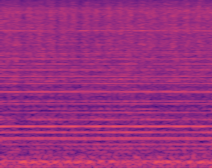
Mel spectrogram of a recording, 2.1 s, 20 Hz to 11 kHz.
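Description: An intermodal freight train running at about 60 mph downhill, a dense, loud, steady roar of wheels and locomotive with no breaks, heard close up.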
